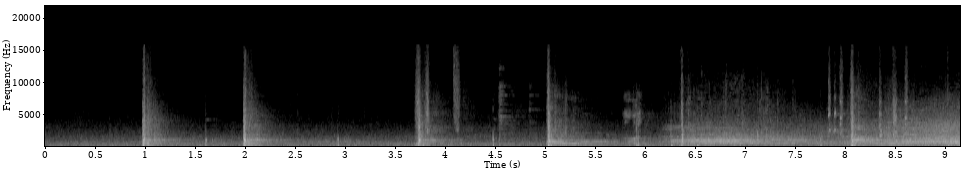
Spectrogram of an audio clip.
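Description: A tennis ball is struck with sharp pops, back and forth.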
